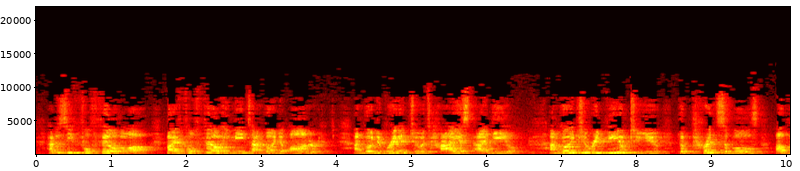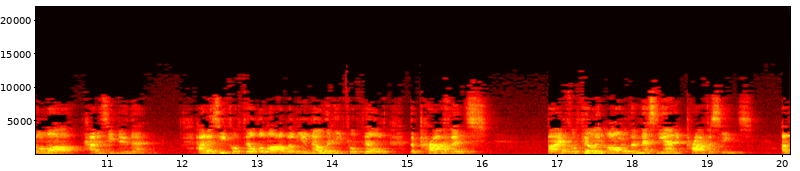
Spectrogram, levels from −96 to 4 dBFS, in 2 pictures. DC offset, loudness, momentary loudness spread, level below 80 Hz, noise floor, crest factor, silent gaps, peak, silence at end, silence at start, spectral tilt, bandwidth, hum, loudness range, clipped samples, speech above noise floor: under 0.1%; -23 LUFS; 11 LU; -72 dBFS; -56 dBFS; 18 dB; none; -8 dBFS; 0 s; 0.05 s; -2 dB/octave; 12 kHz; none; 3 LU; under 0.1%; 32 dB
